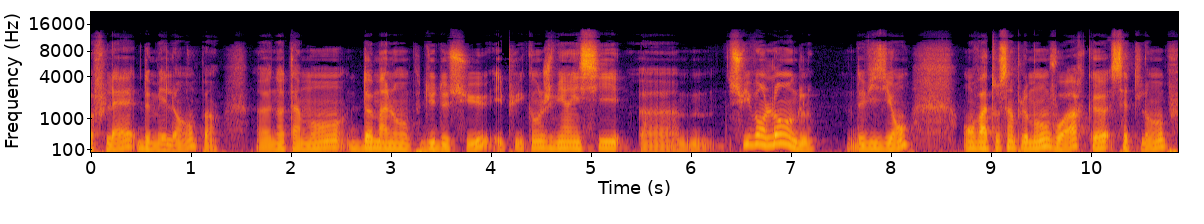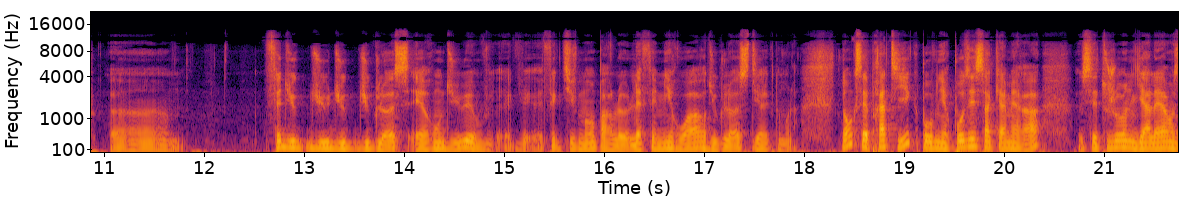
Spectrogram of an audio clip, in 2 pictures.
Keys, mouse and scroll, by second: 0.5 middle click, 17.4 middle click, 18.4 middle click.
